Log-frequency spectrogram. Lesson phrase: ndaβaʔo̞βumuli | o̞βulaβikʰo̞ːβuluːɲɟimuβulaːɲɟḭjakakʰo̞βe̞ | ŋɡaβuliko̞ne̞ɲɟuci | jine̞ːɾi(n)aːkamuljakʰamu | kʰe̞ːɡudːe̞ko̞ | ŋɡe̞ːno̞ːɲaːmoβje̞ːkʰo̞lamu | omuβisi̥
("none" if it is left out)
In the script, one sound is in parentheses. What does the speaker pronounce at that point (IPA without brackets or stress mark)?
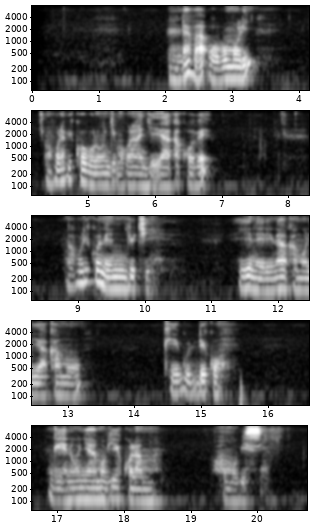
n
